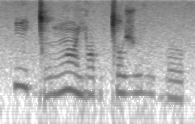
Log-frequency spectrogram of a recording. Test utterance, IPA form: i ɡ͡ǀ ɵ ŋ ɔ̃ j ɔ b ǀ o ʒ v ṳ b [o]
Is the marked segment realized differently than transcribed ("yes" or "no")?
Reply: no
